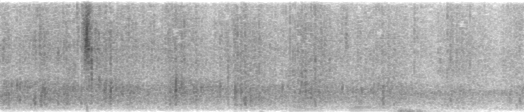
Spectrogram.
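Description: A crowd claps steadily in a dense wash of applause filling the room, with a voice briefly audible underneath near the end.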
